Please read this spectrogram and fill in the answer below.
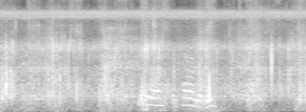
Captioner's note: gravel crunching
